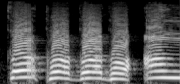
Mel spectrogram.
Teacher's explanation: अंग जब बोलते थे इसमें नाक की ध्वनि जाती है, तो इसलिए अनुनासिक।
